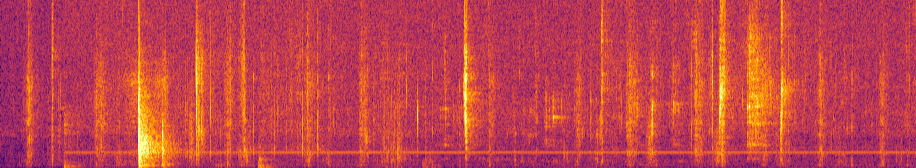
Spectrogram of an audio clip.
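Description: Close-up biting and chewing of a fresh rice-paper roll wrapped around lettuce, sesame leaves and tofu noodles. There is one sharp bite about a second and a half in, then a run of small chewing clicks and crunches. A faint steady tone hums underneath.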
